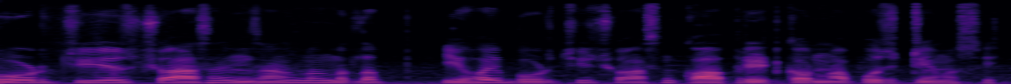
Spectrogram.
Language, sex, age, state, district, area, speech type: Kashmiri, male, 18-30, Jammu and Kashmir, Kulgam, rural, spontaneous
